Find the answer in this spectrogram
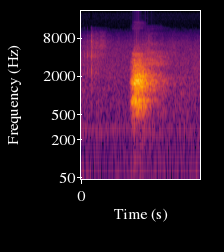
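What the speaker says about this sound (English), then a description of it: "my dog barking again" A dog lets out a single short bark at a moderate distance in a quiet indoor room during a crochet tutorial, with no voices over it.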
